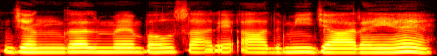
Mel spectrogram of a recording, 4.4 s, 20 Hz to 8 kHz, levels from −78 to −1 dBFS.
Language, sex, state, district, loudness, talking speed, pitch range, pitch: Hindi, male, Jharkhand, Deoghar, -15 LUFS, 110 wpm, 165-180 Hz, 175 Hz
